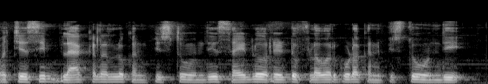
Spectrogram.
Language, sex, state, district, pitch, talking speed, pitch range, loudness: Telugu, male, Andhra Pradesh, Visakhapatnam, 115 Hz, 160 wpm, 110-120 Hz, -19 LUFS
